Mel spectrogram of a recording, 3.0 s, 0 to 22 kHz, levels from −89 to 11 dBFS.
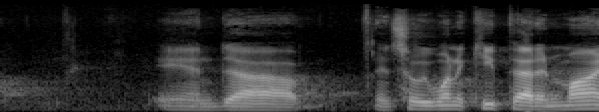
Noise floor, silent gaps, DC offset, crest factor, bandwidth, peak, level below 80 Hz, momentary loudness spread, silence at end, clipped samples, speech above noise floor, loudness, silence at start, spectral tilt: -58 dBFS; none; under 0.1%; 20 dB; 18.5 kHz; -6 dBFS; -72 dBFS; 14 LU; 0 s; under 0.1%; 32 dB; -27 LUFS; 0.05 s; -3 dB/octave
